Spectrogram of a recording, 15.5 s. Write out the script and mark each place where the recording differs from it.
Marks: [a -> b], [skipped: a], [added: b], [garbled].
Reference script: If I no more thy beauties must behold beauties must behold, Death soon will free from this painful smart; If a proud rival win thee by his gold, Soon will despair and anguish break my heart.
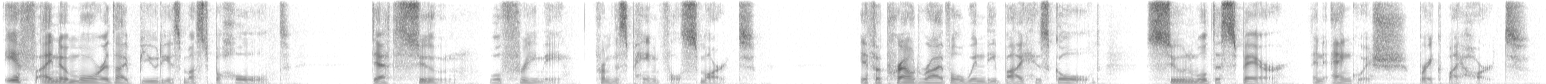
If I no more thy beauties must behold [skipped: beauties must behold,] Death soon will free [added: me] from this painful smart; If a proud rival win thee by his gold, Soon will despair and anguish break my heart.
